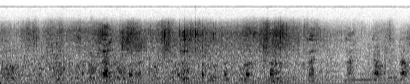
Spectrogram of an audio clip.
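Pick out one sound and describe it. Straw rustles and crunches under bodies rolling in it.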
